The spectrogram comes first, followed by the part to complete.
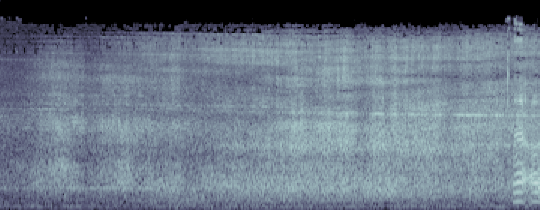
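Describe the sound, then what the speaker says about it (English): An Embraer Praetor business jet moves at Manchester Airport, its engines giving a broad, steady roar that slowly builds in loudness over several seconds, heard from a distance with faint background noise. "A nice little Embraer Praetor, I see."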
